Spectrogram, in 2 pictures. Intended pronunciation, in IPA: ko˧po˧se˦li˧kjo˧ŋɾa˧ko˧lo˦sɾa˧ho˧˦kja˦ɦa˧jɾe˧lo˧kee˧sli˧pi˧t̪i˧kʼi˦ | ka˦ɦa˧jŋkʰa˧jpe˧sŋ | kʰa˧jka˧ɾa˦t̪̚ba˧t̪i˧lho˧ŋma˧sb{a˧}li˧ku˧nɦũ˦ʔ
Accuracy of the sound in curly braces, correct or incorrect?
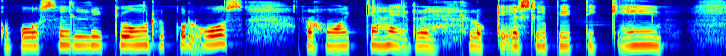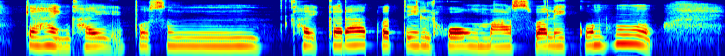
correct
